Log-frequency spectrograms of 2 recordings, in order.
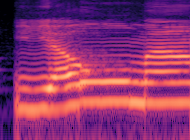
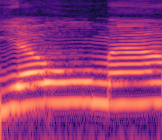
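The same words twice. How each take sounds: The two takes are said the same way.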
